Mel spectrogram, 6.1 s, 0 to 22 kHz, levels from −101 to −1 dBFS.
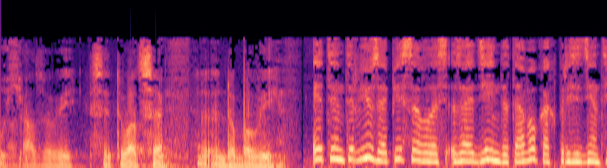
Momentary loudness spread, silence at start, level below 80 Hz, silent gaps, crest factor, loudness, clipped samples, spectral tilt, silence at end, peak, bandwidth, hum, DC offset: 10 LU; 0 s; -26 dBFS; none; 14 dB; -14 LUFS; under 0.1%; -5.5 dB/octave; 0 s; 0 dBFS; 8.8 kHz; none; under 0.1%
